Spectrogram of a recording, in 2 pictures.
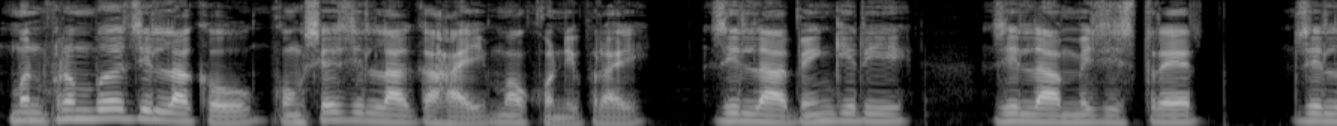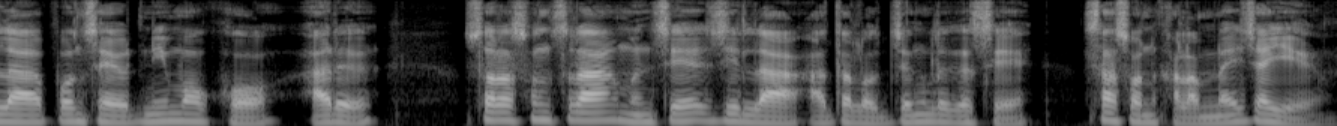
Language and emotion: Bodo, neutral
